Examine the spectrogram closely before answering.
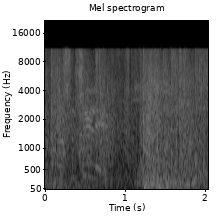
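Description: A loud explosion booms nearby.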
